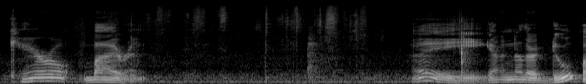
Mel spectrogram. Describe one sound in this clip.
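Stiff cards rustle and slide against each other.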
